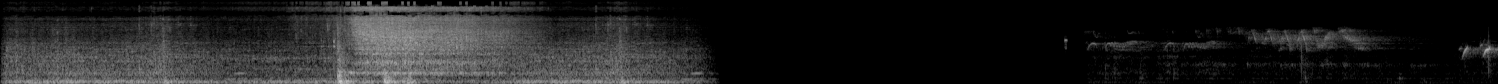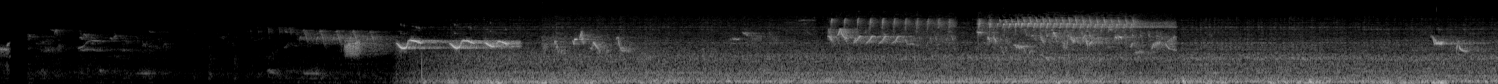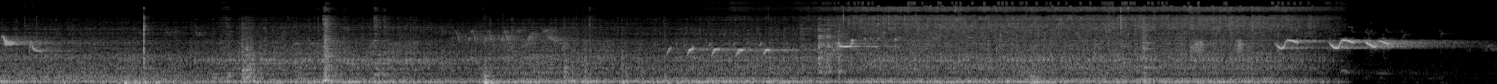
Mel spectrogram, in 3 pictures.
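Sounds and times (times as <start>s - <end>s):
small birds chirping: 10.9s - 26.8s, 29.2s - 30.7s, 34.3s - 35.8s, 36.5s - 40.2s, 41.7s - 44.4s
low rumbling background noise: 19.0s - 43.4s.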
